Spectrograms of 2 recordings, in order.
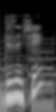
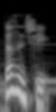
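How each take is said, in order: First: The voice rises at the end. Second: The voice falls at the end. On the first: The speaker is unsure and wants an answer. "Display rising intonation" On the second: The speaker only seeks agreement. "그냥 동의를 원하는 약간 rhetorical question"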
